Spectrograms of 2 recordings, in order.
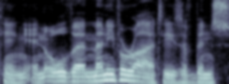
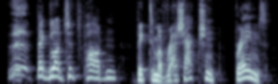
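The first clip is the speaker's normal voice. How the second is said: high, quick lawyer's interruption; hasty correction; 10 semitones higher than usual. A narrator's reading. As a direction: cut in too soon. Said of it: "Mister Tangle".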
